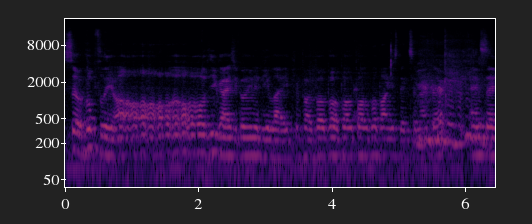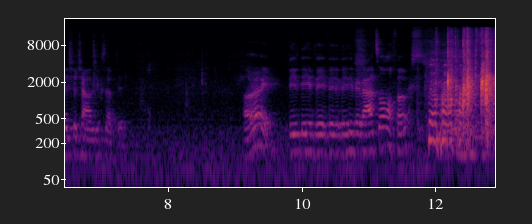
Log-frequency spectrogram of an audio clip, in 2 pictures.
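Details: Voluntary (fake) stuttering by a man who stutters, deliberately produced and tallied during a presentation on stuttering.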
